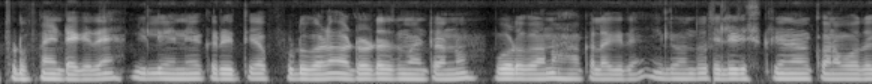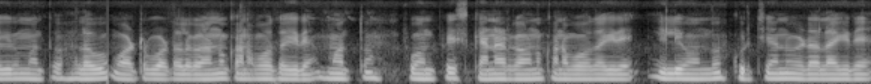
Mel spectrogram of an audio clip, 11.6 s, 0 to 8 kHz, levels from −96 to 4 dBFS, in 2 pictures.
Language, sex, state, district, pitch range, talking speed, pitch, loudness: Kannada, male, Karnataka, Raichur, 130-140 Hz, 180 wpm, 135 Hz, -23 LUFS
